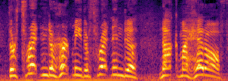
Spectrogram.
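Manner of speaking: imitating a panicky caller, high-pitched; high-pitched mocking re-enactment of an accuser; mock alarmed complaint. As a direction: play up the alarm of a caller reporting threats. Imitating neighbor's alarmed phone complaint.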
